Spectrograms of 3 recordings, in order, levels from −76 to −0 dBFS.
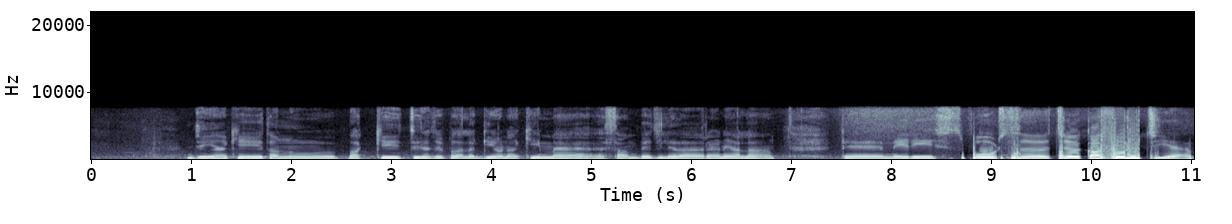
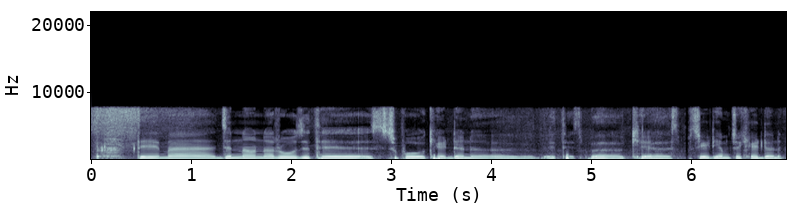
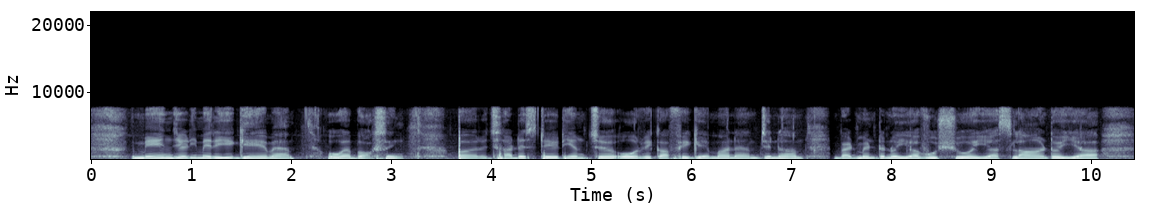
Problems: none marked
